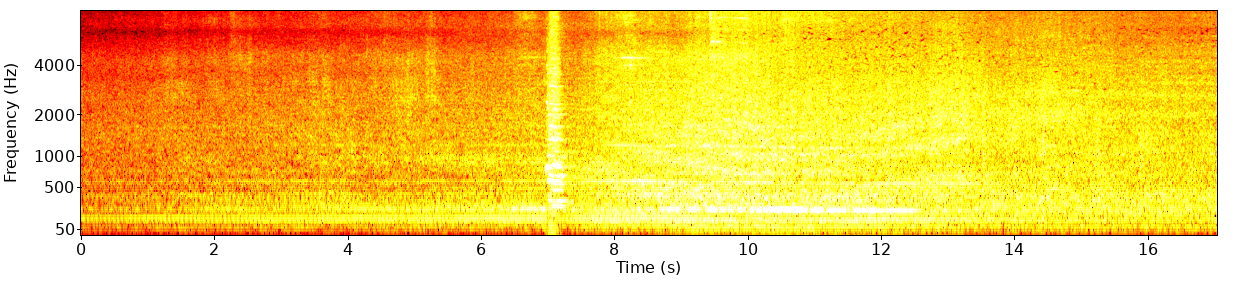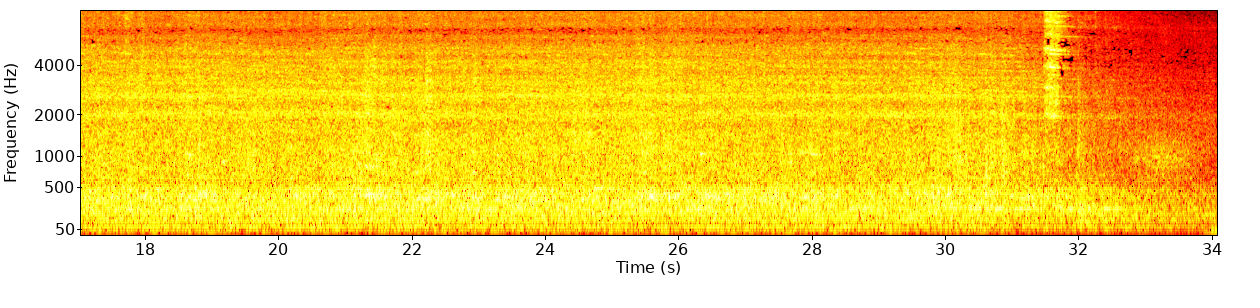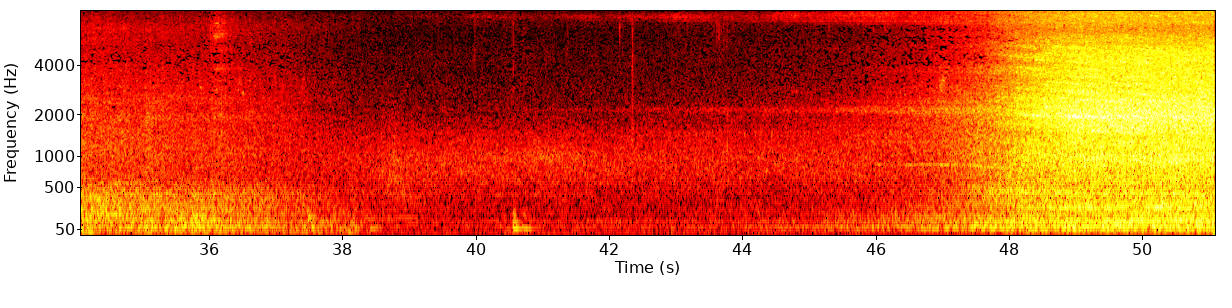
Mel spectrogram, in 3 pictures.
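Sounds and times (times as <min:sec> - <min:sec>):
freight train wheels rumbling: 0:00.0 - 0:38.4, 0:43.5 - 0:51.0
high wheel squeal: 0:07.9 - 0:10.9, 0:31.5 - 0:32.1.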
